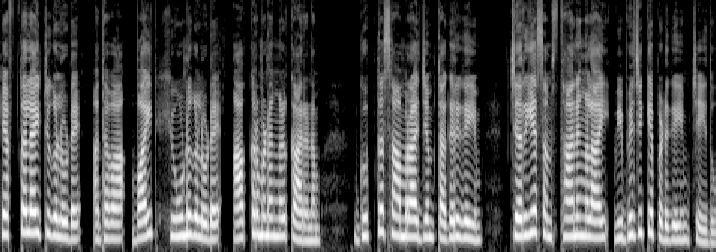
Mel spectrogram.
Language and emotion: Malayalam, neutral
